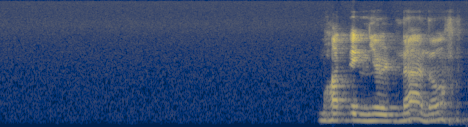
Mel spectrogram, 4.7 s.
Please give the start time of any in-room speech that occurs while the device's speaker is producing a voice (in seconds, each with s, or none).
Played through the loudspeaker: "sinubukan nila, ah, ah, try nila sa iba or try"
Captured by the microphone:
3.2 s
